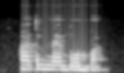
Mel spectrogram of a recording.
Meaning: atom bomb, atomic bomb
- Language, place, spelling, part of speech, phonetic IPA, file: Russian, Saint Petersburg, атомная бомба, noun, [ˈatəmnəjə ˈbombə], LL-Q7737 (rus)-атомная бомба.wav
